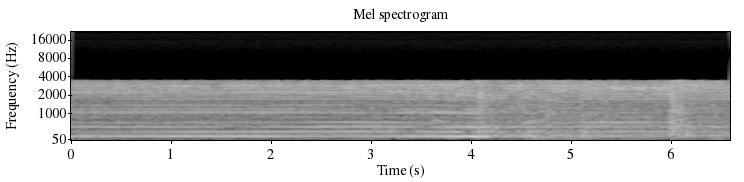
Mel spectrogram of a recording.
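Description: Hydraulic briquetting press for metal chips running with a steady, even hum. The hum swells about four seconds in, then drops off suddenly.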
